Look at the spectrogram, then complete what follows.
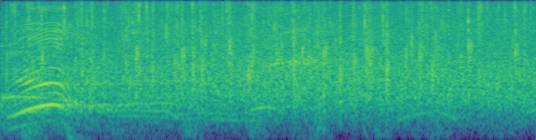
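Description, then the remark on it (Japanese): Steady, dense applause from a large audience at a live stage show as the band members are introduced, with a brief whistle or cheer rising near the start before the clapping settles into an even roar. “盛大な拍手で。”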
